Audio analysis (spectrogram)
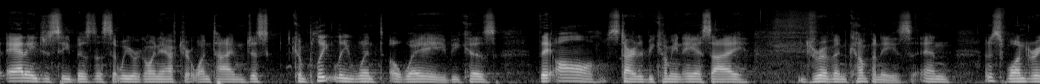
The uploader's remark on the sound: Recorded live at commonsku University at The ASI Show Chicago.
